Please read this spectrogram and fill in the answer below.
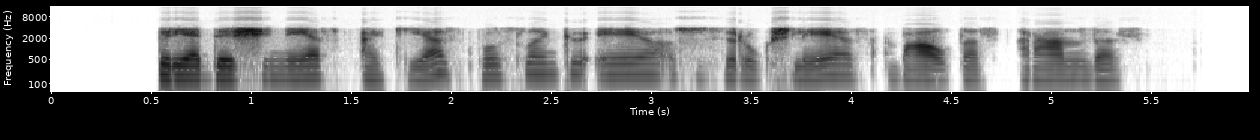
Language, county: Lithuanian, Kaunas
